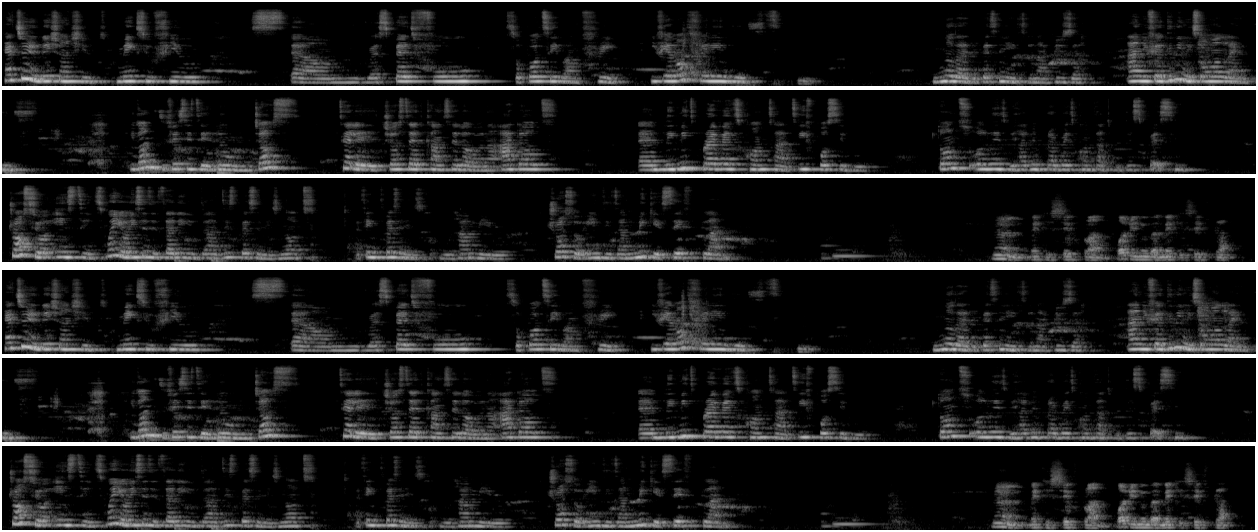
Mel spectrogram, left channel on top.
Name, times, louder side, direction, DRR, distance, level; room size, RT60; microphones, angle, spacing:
voice 1, 0.0-7.6 9.3-12.9 13.2-13.5 13.8-15.5 15.9-18.1 18.9-21.3 21.9-24.5 25.2-28.2 28.6-30.1 30.5-32.6 33.3-33.7, left 2 dB, 5° left, 0.3 m, -28 dB
voice 2, 35.0-37.3, right 3 dB, 65° right, 0.6 m, -36 dB
3.0 x 2.9 x 2.3 m
head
